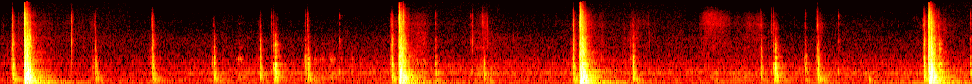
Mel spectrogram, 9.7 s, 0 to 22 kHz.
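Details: Mercedes W205 C63 with an electric steering column stuck: holding the down button while striking the top of the wheel with the palm gives heavy thumps every couple of seconds with faint clicks between; the motor gets power but the column is jammed.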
